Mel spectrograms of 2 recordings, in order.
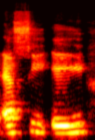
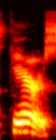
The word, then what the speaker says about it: scarce: is a noun adjective form usually filipinos would pronounce it as cars no young s-c-a-r-s-e uh scars no spelling or c-e uh but that would be pronounced as scarce okay scarce for you pronouncing adjective formula scarcity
